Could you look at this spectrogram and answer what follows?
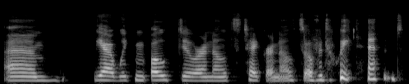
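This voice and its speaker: A woman's voice: fairly low pitch, little pitch movement, normal speed, gravelly. Chatty woman hosting a live stream. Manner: chatty, lots of fillers and laughs. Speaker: livestream host. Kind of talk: casual chat on a live stream.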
